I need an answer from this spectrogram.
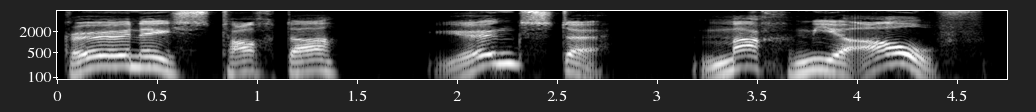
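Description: A man voicing a talking frog in a fairy tale, calling out in a high, loud, drawn-out voice. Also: big pitch swings, no room sound, clean studio sound. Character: pleading talking frog from a well, male.

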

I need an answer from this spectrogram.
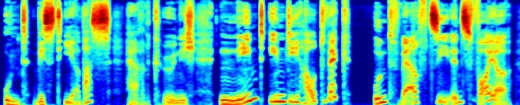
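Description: A man's voice: fairly high pitch, very animated, takes it slowly, vocal fry, darkish tone, breathy edge, no room sound, clean studio sound, pitched above the performer's own voice, heavily acted. A man voicing an eager, scheming young servant who urges a king on in a storybook reading. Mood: urgent. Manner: urgent, conspiratorial advice.

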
